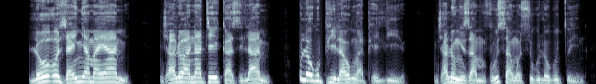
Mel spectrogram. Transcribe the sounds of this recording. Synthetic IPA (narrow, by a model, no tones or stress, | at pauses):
lɔwɔːɮaiɲamajami | nd͡ʒʱalɔanatʰɛiɡ̥ʱazilami | uloɣupʰilaoɣuŋapʰeliːjɔ | nd͡ʒʱalɔŋizam̩vusaŋosuɣuloɣuǀiːna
